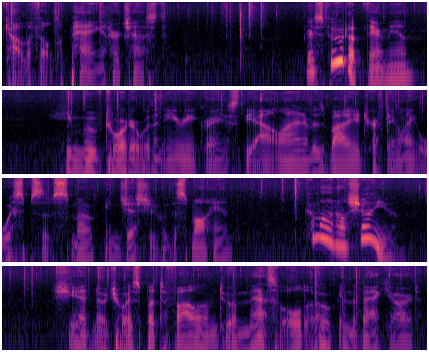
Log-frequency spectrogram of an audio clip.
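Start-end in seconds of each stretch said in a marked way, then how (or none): 3.0-4.1 put-on high, eager little boy voice; a small boy, hopeful and loud; ghost child. A narrator's reading. 11.5-12.4 put-on high, eager little boy; a small boy leading the way; ghost child. A narrator's reading.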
